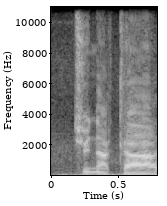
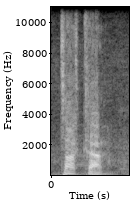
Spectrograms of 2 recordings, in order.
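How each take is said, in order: First: Every word is pronounced fully, including ne. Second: Tu and ne merge into one short syllable. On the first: "tu n'as qu'à devient" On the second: "devient t'as qu'à"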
